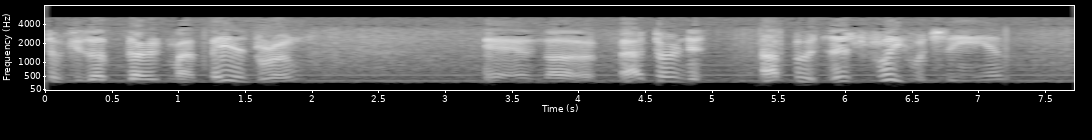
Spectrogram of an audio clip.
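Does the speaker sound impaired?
Yes: slurred speech; stroke 3 years ago.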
